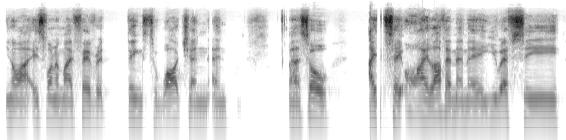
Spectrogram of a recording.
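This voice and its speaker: A British man from Manchester, answering interview questions on a video call in a relaxed, explaining way with lots of small fillers. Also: on the high side, clean tone, dry recording, studio quality. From Manchester, England. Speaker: interview guest, native English speaker.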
